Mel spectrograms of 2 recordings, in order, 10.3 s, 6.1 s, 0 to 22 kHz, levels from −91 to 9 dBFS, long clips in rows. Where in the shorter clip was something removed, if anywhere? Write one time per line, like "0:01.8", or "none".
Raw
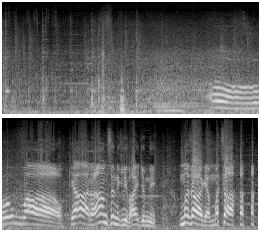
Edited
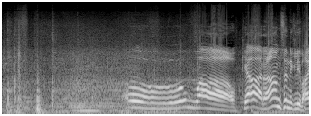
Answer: none

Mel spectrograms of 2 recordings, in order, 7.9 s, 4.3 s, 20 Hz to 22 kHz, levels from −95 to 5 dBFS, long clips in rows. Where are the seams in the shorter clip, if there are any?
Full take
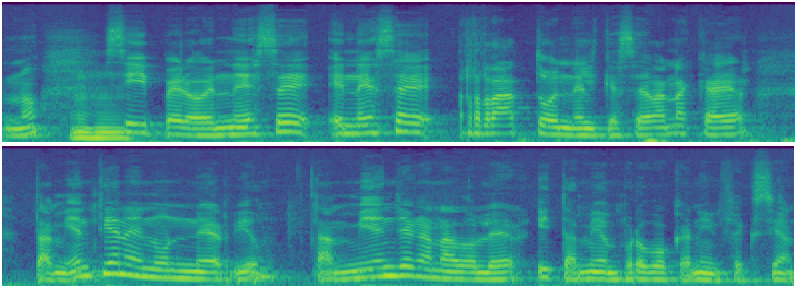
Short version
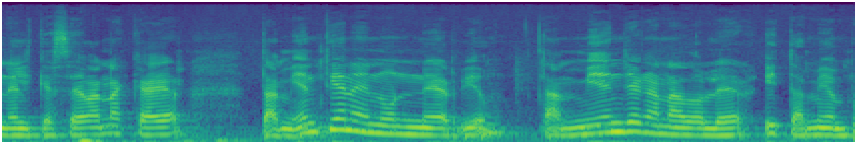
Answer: none

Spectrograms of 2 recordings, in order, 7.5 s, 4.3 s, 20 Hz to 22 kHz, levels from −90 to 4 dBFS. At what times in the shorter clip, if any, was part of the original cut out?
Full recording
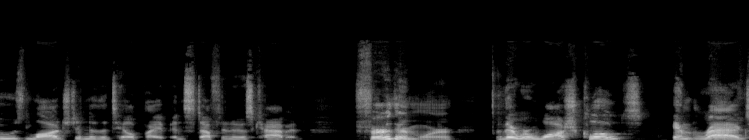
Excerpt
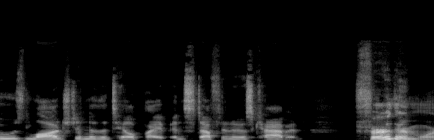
none

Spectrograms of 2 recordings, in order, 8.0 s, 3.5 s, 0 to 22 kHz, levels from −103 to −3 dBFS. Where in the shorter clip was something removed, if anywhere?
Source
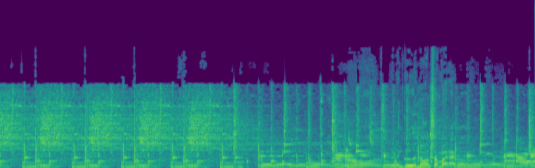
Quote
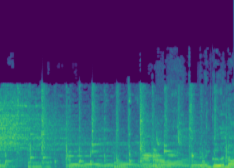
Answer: none

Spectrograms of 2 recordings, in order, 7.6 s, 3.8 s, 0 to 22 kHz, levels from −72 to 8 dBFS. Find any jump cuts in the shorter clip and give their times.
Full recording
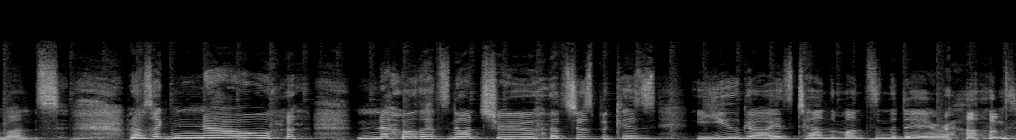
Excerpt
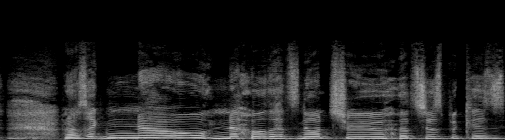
0:01.6

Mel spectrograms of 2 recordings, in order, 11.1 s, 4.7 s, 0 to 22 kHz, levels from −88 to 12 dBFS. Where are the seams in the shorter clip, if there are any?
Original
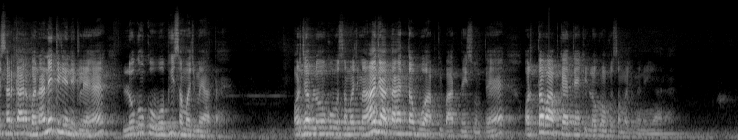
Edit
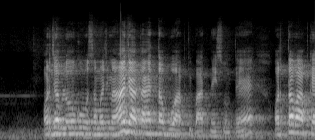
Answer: none

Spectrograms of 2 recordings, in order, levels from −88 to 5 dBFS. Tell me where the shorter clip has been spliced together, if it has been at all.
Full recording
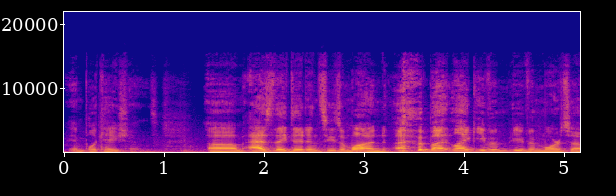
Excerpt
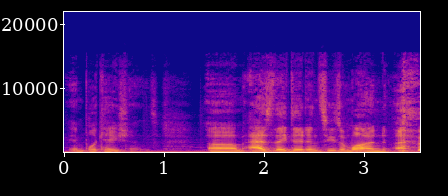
none

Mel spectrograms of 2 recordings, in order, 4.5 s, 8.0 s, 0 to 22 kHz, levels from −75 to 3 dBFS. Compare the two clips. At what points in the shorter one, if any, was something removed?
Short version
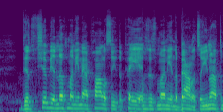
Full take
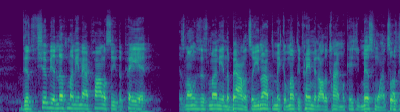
0:02.9

